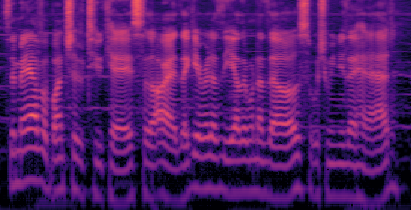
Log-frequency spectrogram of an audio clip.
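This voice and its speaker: A man giving casual gameplay commentary, rambling informally as he thinks through each move out loud. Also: mid-range voice, fast, faint music behind. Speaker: gaming content creator, player.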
